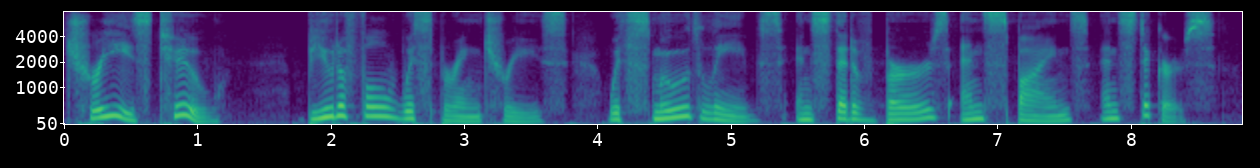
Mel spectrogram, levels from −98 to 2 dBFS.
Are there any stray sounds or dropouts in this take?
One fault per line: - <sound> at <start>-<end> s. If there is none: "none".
none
